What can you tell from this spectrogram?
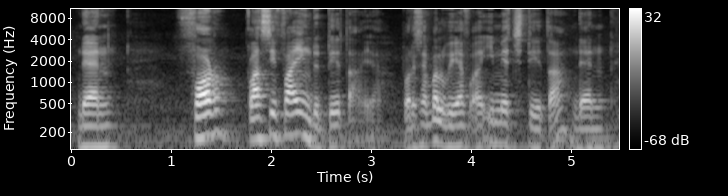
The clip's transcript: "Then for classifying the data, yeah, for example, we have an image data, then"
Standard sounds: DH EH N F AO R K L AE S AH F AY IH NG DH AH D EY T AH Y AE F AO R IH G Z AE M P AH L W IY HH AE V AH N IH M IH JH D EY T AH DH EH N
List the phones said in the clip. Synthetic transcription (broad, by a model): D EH N F AO R K L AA S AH F AY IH NG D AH D EY T AH Y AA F AO R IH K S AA M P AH L W IY HH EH F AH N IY M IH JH D EY T AH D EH N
